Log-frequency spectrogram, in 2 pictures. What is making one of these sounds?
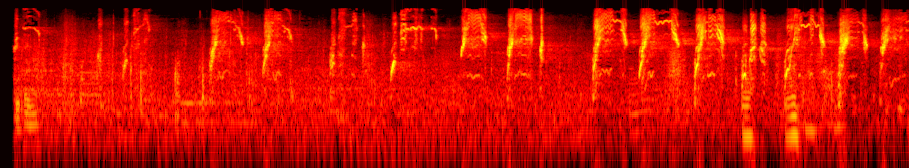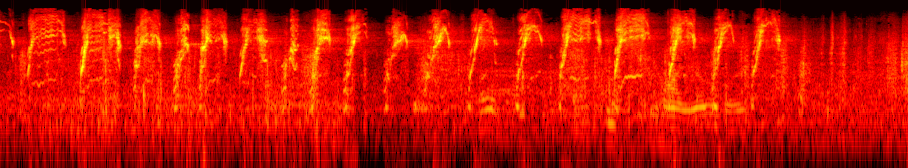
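A baby monkey screams in high, shrill squeals, over and over.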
